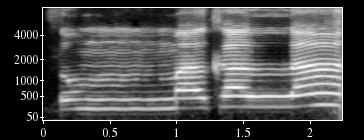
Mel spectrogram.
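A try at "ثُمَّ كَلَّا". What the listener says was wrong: Mim tasdid. Sama dengan amma.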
